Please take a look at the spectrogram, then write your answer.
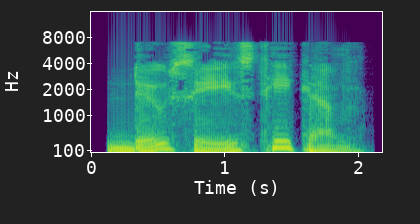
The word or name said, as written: duces tecum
